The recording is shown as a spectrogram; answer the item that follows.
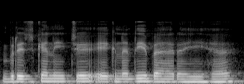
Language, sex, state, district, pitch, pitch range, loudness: Hindi, male, Arunachal Pradesh, Lower Dibang Valley, 130 Hz, 125-135 Hz, -15 LUFS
